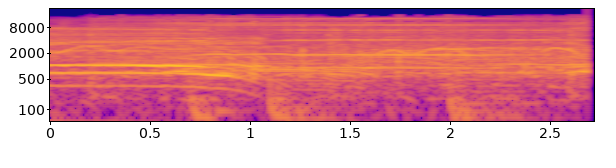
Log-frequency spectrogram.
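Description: A loud, continuous burst of crowd cheering and applause welcoming the show's host, with high whoops and shouts rising over a dense wash of clapping that holds steady throughout.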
